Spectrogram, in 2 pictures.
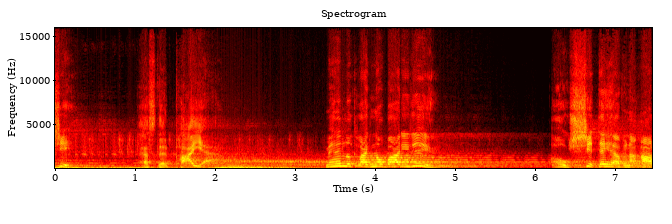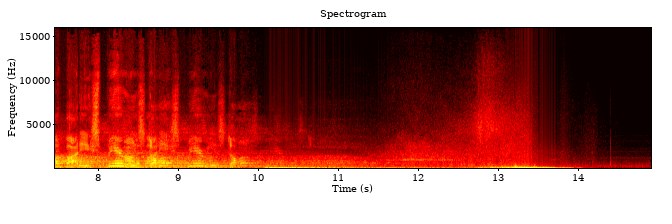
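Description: A man speaks casually and with animation.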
